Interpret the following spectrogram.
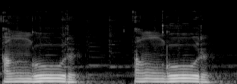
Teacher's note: अनुस्वार का उच्चारण होता है नासिका में नाक में इसका उच्चारण होता है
